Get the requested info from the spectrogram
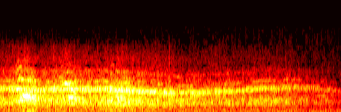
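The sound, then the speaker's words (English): King, Sergeant Preston's wonder dog, barks in recognition at a friend approaching the wooden bridge over the Manalek River in the Yukon: one drawn-out, wavering vocalization lasting a few seconds, fairly loud and alone with no talking, fading slightly at the end. “As he saw a friend coming from the opposite direction, King barked in recognition, then turned to the mountain.”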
